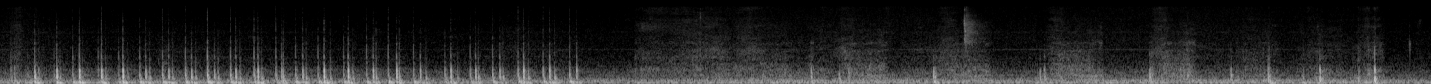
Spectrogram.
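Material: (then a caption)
Silicone. Fingertips tap the body of a hollow, glowing white silicone duck night lamp. For about the first six seconds the taps come quickly as soft, dull thumps with a low, muffled tone. After that they thin out into scattered, lighter taps and some brighter ticks over a steady low hum.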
